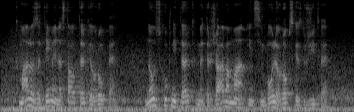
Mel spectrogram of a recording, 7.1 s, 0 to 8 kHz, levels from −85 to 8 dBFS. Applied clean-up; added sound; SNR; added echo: none; Aircraft; 5 dB; none.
